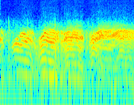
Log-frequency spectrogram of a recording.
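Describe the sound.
Loud duck quacking from a duck named Herman in a raspy, nasal voice, running as three or four continuous squawking bursts that rise and fall in pitch, with no other sounds around it.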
